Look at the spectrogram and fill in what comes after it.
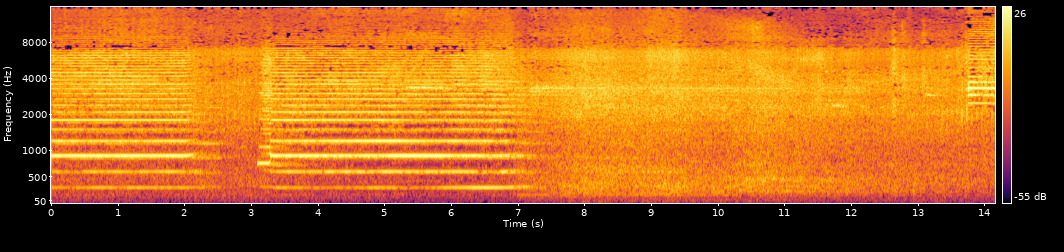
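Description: Indian Railways WAP-class electric locomotive sounding two long blasts on its horn, the second about four seconds long. The rumble and wheel clatter of the express's coaches rolling past follows, with a brief horn beep near the end.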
